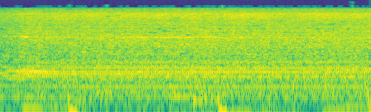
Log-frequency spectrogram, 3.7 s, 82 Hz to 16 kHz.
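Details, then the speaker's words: Sun Joe SPX3000 electric pressure washer (14.5 A motor, 2030 PSI max): a steady motor hum with a dull thump about every three-quarters of a second after rapid triggering; the pump pulses and stays at real low pressure. "Real fast. Real low pressure."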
